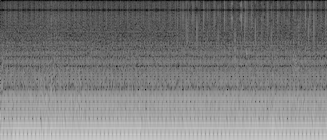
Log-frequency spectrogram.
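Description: Steady electrical mains hum: a low buzz with a ladder of evenly spaced overtones, unchanging in pitch and level.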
